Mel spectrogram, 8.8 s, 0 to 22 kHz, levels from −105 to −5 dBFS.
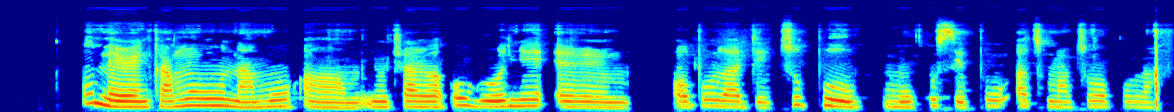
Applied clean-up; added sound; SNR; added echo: none; none; none; none.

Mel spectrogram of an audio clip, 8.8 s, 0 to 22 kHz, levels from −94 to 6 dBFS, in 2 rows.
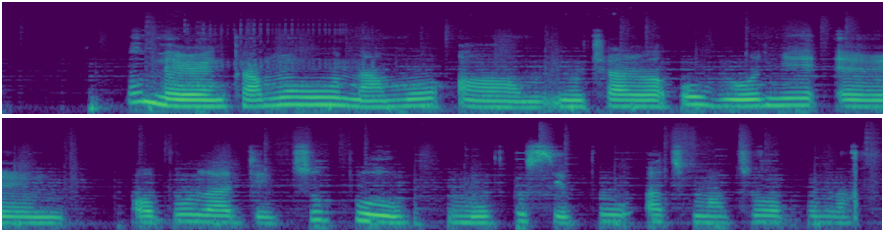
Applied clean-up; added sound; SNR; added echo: neural mask model RNNoise.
